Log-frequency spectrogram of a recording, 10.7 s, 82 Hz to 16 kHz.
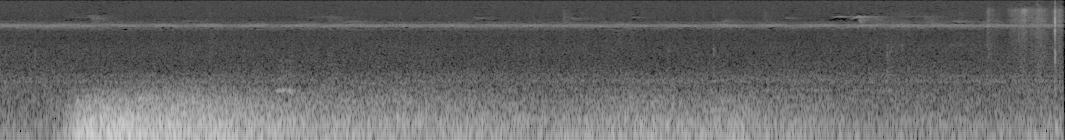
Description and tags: Low Rumble
Equipment: Tascam DR-03 & diy wind muff
A low thunder rumble recently recorded during a thunder storm.
bang, bass, crackle, lightning, low, rumble, storm, thunder, weather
